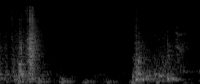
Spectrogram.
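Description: Quiet rustling and handling noises as a small bath bubble bar is picked up and handled, with a soft, low voice-like sound about a second and a half in.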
